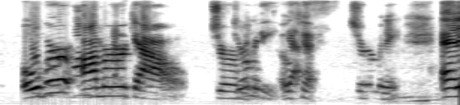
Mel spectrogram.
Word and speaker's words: Oberammergau: Oberammergau. Oberammergau, Germany.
